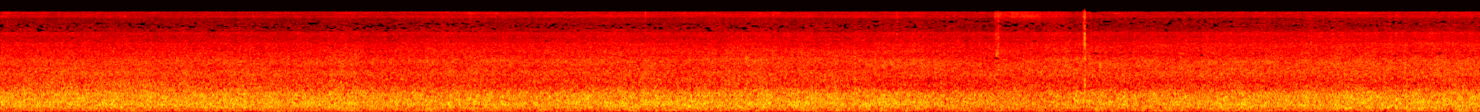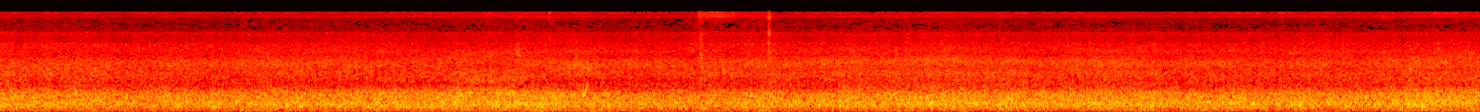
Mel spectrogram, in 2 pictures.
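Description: Fast-flowing river rushing over rocks and shallow rapids: a steady rush of water with no let-up.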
